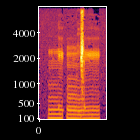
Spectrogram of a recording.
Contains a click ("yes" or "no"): yes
